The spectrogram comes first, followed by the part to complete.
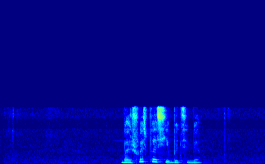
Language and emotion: Russian, positive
